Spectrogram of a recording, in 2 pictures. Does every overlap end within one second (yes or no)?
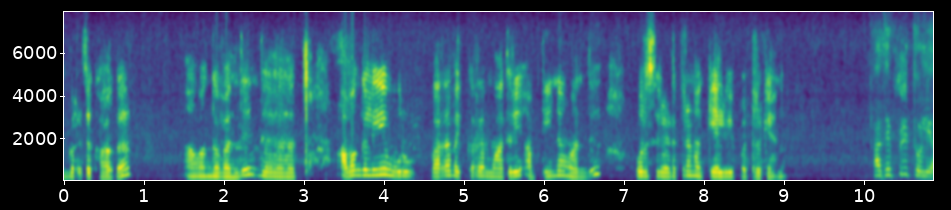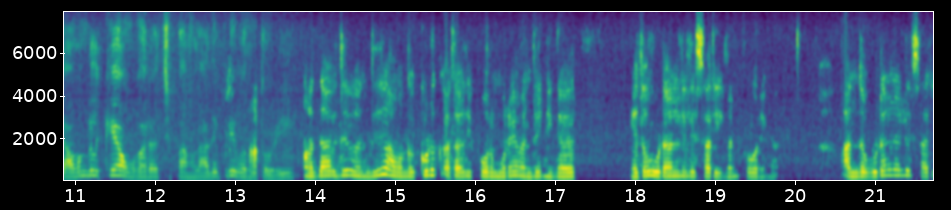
yes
